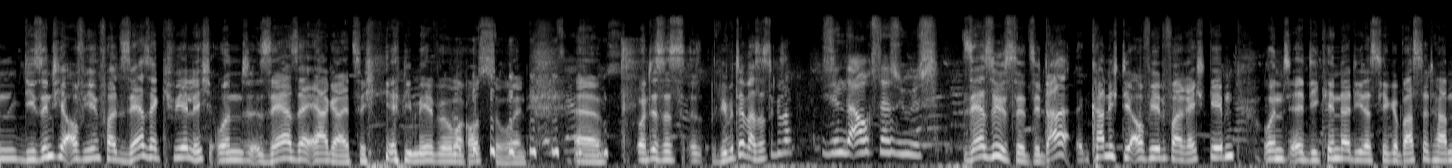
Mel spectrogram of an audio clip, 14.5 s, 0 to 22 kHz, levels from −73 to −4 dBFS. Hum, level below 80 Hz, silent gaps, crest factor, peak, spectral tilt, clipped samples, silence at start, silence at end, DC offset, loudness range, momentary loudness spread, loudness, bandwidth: none; -46 dBFS; none; 12 dB; -10 dBFS; -4 dB/octave; under 0.1%; 0 s; 0 s; under 0.1%; 2 LU; 6 LU; -22 LUFS; 16 kHz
